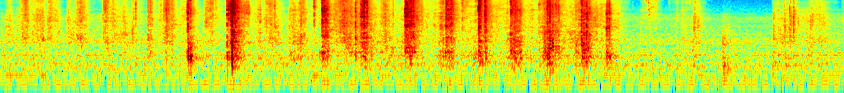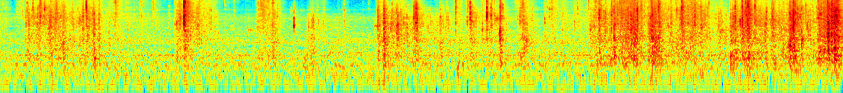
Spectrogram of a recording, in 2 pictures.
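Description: Dry, stiff sheets rustle and crackle as they are handled.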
